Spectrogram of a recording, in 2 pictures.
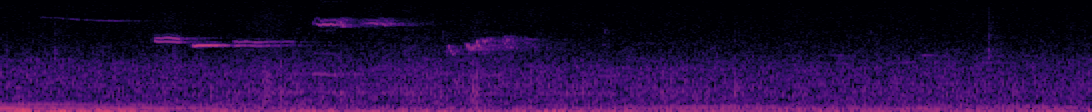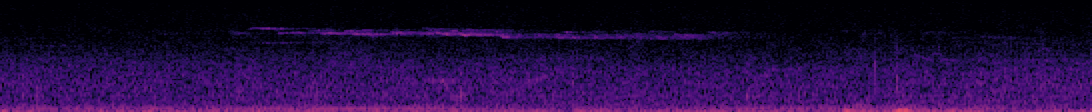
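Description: Outdoor garden ambience with wild birds calling: a few short high chirps in the first three seconds and a longer, falling call about seven seconds in. A low steady hum runs underneath.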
